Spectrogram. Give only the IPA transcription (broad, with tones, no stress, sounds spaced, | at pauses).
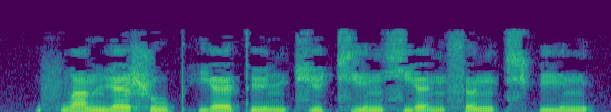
f w ä˨˦ n̪ ɥ ɛ˦ ʂ u˥˨ pʰ j ɛ˨˦ t̪ y̰˨˩ n t͡ɕ y˦ t͡ɕ i˥˨ n ɕ j ɛ̰˨˩ n s ə˨˦ n t͡ɕʰ i˥˨ n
